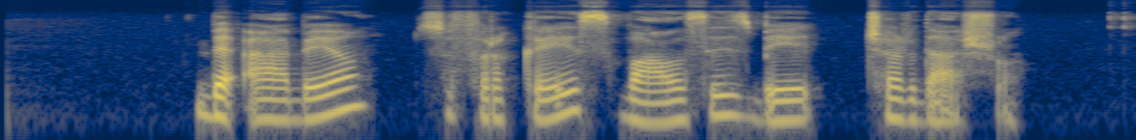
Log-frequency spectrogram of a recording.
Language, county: Lithuanian, Tauragė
